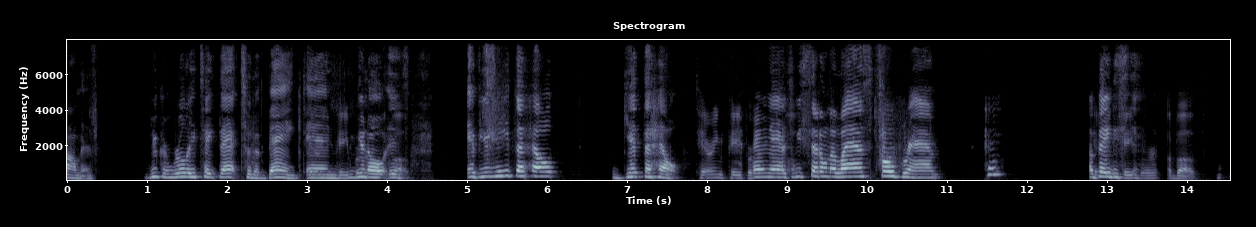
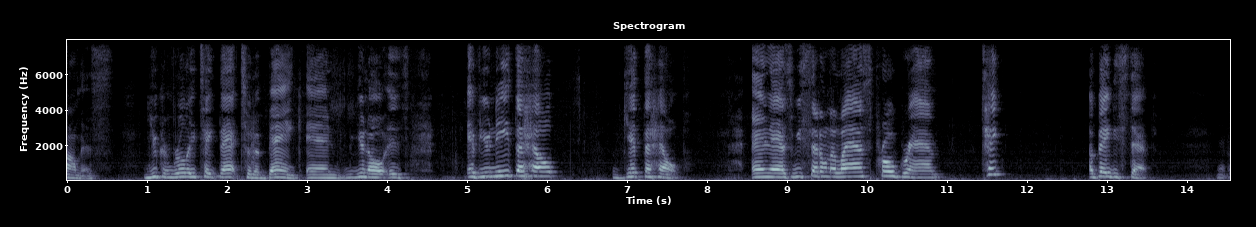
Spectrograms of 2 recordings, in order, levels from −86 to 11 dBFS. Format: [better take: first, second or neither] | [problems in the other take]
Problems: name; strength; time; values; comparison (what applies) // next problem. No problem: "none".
second | noise reduction (neural mask model DeepFilterNet 3)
